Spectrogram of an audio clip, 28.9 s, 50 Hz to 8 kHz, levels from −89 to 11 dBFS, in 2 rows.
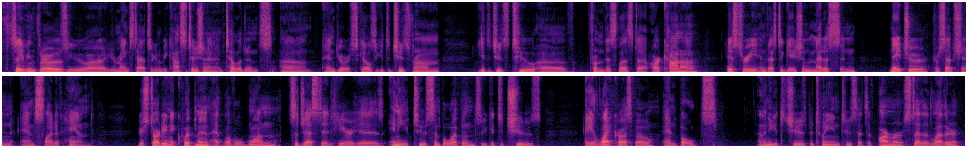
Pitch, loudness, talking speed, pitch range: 115 Hz, -28 LUFS, 165 wpm, 105-125 Hz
